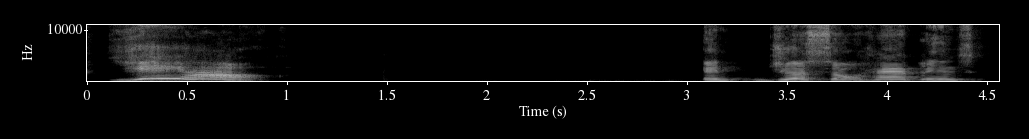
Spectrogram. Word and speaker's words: Yeehaw: You could say yeehaw, like a cowboy.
